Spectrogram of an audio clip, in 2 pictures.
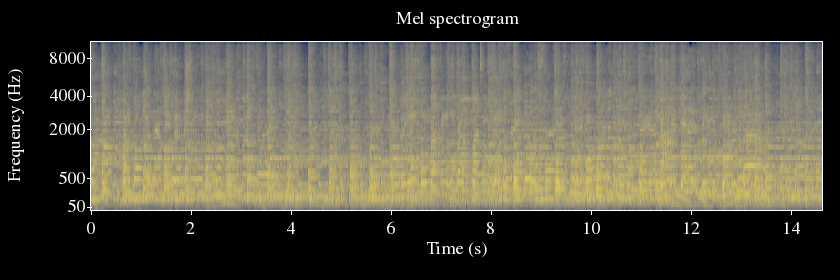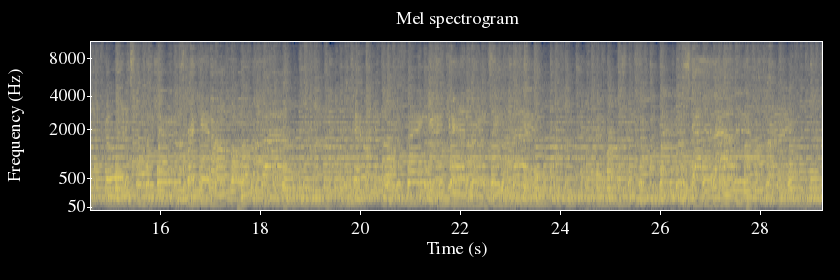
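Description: Acoustic string band playing an upbeat, bluegrass-style roots tune: banjo picking over strummed acoustic guitar and a lap-played slide guitar.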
